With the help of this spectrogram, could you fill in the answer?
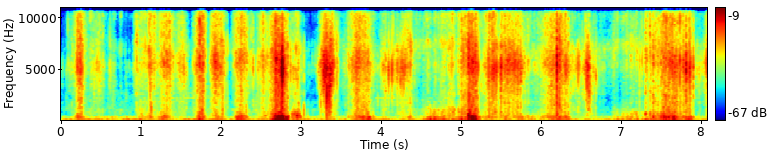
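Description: A cotton swab, held by fingers with long nails, rubs inside the ear canal of a binaural microphone's silicone ear. It makes dense, crinkly scratching and rustling with bright, hissy strokes in quick bursts. The sound is close and dry, with little low end.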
